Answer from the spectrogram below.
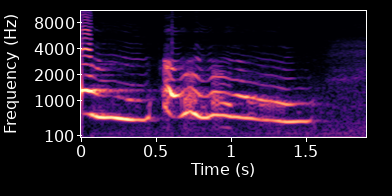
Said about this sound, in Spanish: efectivamente, mira, eso es un, es un chillido de un perro. Ahí está en la esquina, ¿lo estás viendo? Es un perrito, ahí está.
